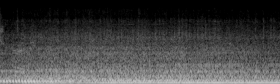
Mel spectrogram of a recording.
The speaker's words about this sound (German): Das Flugzeug rast los und wenige Sekunden später hebt die Cessna ab und schwebt schwerelos über dem Mississippi-Delta von Louisiana.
